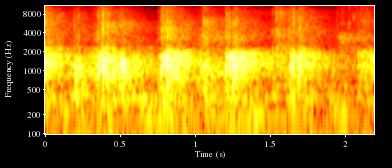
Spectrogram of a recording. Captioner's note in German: Beifall SPD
